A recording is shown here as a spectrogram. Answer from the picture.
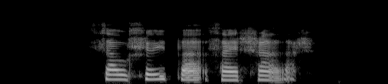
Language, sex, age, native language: Icelandic, female, 20-29, Icelandic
